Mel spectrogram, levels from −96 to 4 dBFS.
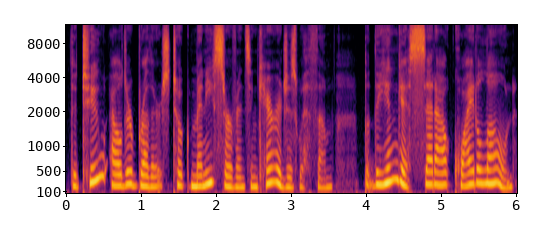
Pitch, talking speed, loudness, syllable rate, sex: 230 Hz, 180 wpm, -16 LUFS, 5.2 syllables/s, female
